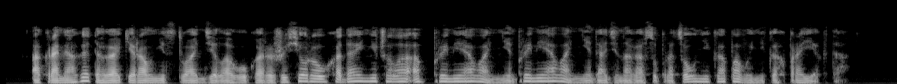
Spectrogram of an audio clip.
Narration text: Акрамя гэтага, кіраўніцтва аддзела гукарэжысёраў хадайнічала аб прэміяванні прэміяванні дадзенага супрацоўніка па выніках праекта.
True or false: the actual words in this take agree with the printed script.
true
